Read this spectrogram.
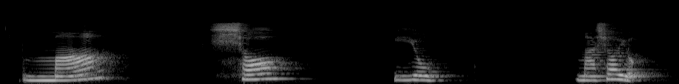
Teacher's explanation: S plus I Kombination, die nicht si, sondern sch ausgesprochen wird. Also scho, scho, scho.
